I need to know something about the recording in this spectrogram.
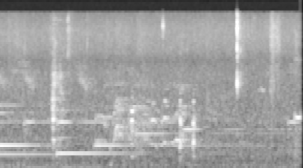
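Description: Chickens clucking over soft background music of held notes, with a few light clicks of a spoon against the dish.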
